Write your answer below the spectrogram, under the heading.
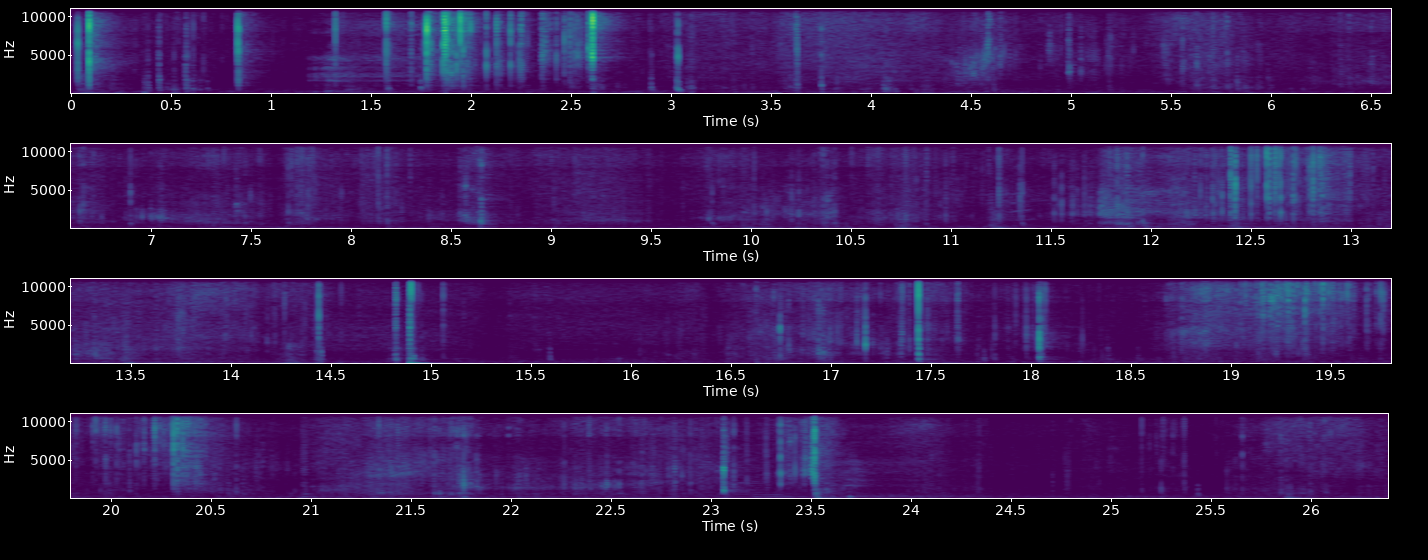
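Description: A rubber stress ball filled with water beads being squeezed and moved about on a wooden table: irregular small clicks and rustles, with one louder knock about fifteen seconds in.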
